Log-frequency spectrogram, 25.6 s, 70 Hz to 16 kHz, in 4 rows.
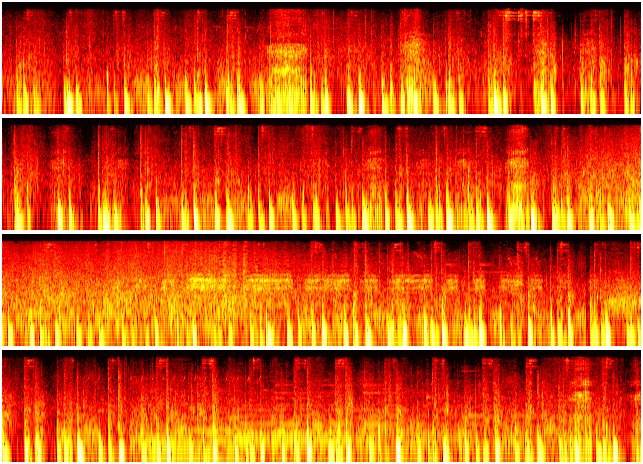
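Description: Rhythmic horse hooves gallop steadily across the ground in the Red Dead Redemption 2 video game, a loud and continuous run of thuds with faint in-game ambience around them.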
